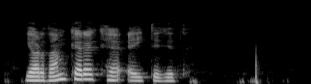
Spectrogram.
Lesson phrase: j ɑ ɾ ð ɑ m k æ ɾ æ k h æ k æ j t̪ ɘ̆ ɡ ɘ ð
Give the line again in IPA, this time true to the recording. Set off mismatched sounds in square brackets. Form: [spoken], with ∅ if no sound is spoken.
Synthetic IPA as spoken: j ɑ ɾ ð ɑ m k æ ɾ æ k h æ [ʔ] æ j t̪ ɘ̆ ɡ ɘ ð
